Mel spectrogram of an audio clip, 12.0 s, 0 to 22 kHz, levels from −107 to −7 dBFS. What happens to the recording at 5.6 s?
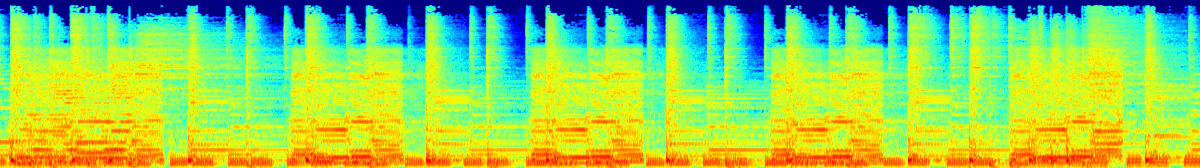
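Nothing goes wrong at 5.6 s; the audio plays through that moment intact, with no dropout, click, distortion or other audible fault.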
